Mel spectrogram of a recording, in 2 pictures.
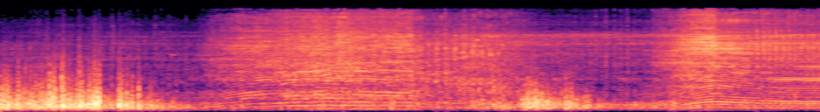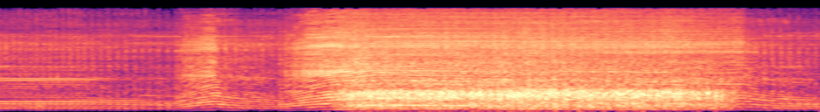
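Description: Peugeot Vivacity scooter engine in a Forshaga Shopper microcar: the vehicle first drives past close by on gravel, then the engine idles with a wavering pitch and is blipped twice. About eleven seconds in it is revved high and held for about four seconds, then drops back toward idle near the end.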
